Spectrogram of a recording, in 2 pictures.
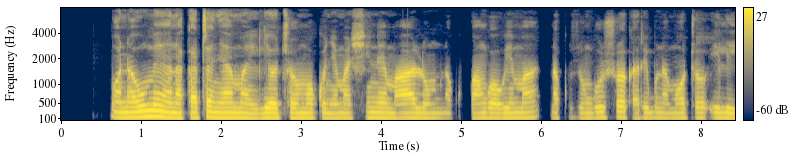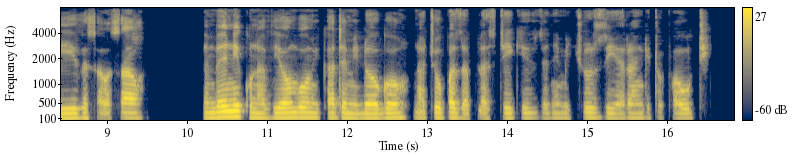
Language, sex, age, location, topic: Swahili, male, 18-24, Mombasa, agriculture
